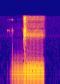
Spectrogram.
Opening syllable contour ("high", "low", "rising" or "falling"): low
